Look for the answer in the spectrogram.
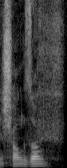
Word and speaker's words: Chanson: Ein Chanson. – So wird es korrekterweise ausgesprochen.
